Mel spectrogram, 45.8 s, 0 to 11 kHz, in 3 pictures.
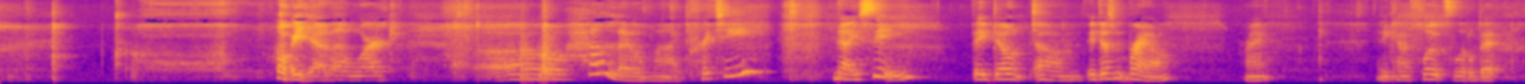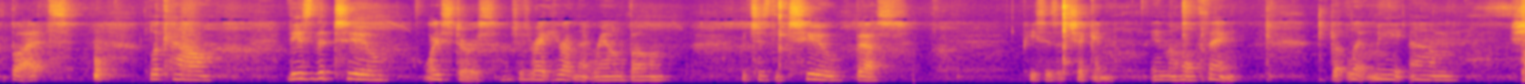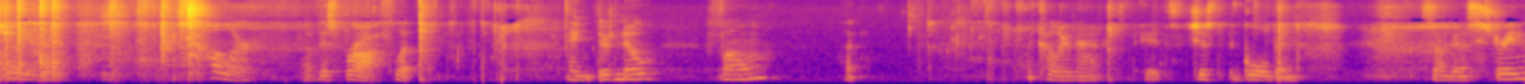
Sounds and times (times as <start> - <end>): Speech: 2.8 - 4.0, 4.8 - 7.7, 8.4 - 9.2, 30.4 - 31.2, 33.6 - 34.7, 36.2 - 38.3, 40.8 - 43.5, 44.8 - 45.7.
